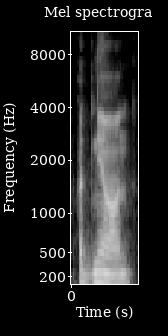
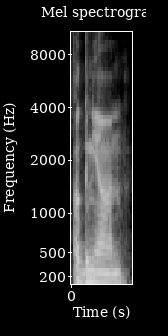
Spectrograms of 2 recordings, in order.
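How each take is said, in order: First: The middle cluster sounds like d plus ny. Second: The middle cluster sounds like g plus n. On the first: This is how it is said in Maharashtra. "the right pronunciation is adnyan" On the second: This is how it is said in South India. "In South India it is pronounced as like this"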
